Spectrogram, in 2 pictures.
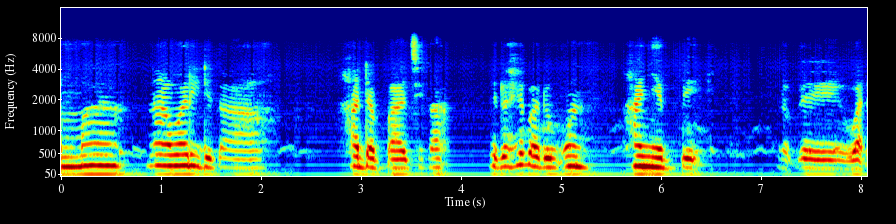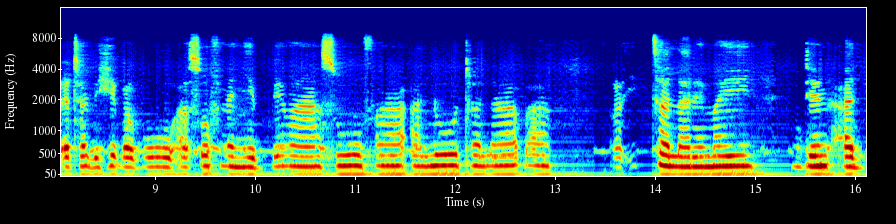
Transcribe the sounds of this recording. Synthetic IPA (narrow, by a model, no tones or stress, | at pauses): amːa | nawaɾidɛɡa | hadabːad͡ʒima | ʔɛɗɔhɛɓadumɔn | haɲɛbːɛ | nɔɓɛwaɗatʰaɓɛhɛɓabɔasɔfnaɲɛbːɛmasɔfaʔalɔtʰalaɓaː | ʔitʰːalaɾɛmaj | ndɛna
